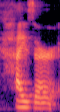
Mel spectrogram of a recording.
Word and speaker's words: Keyser: So if you just search my name, Molly Kaiser, it's like spelled like Keiser, K-E-Y-S-E-R.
